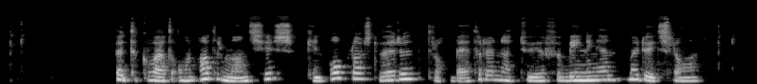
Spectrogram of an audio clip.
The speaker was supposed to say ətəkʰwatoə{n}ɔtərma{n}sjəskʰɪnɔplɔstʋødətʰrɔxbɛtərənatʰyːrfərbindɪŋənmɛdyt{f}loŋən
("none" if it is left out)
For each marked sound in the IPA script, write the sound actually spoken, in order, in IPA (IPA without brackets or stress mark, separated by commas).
n, n, s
